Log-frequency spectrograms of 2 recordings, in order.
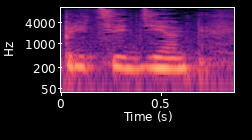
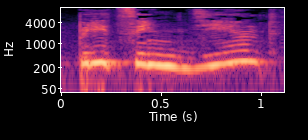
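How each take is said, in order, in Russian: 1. Произносится нормативно, по литературной норме. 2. Произносится разговорно, ненормативно. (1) "вместо" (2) "к просторечным единицам мы отнесем такие варианты"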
